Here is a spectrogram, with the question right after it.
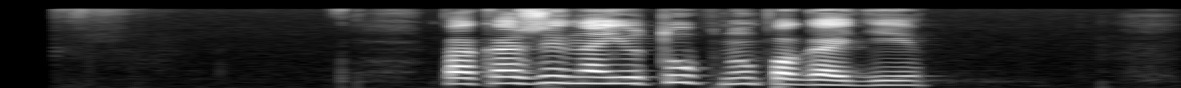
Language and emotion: Russian, neutral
